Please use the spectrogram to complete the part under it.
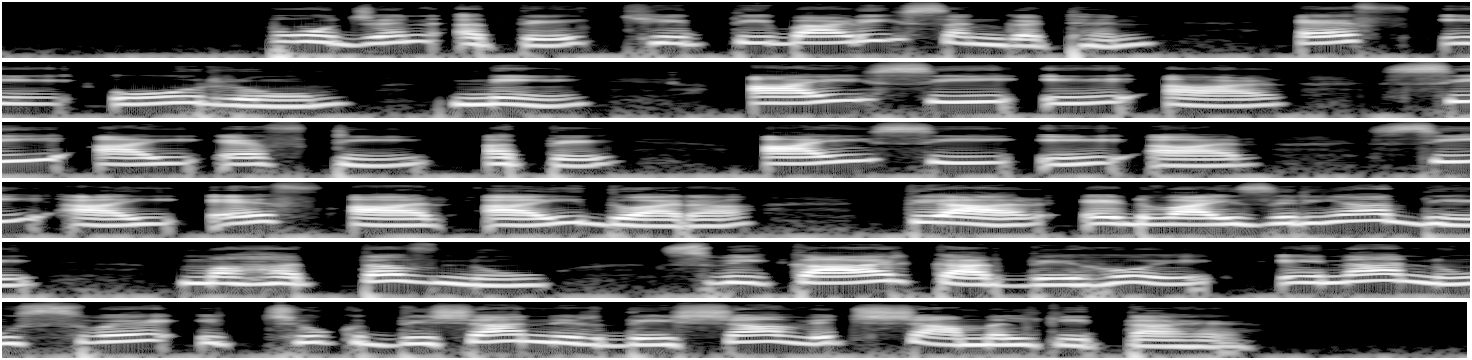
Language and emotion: Punjabi, neutral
